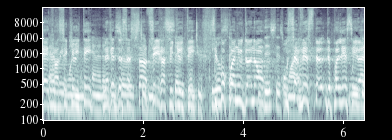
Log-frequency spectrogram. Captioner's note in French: voix de l'interprète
